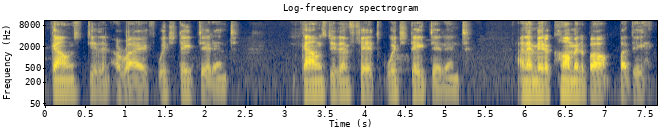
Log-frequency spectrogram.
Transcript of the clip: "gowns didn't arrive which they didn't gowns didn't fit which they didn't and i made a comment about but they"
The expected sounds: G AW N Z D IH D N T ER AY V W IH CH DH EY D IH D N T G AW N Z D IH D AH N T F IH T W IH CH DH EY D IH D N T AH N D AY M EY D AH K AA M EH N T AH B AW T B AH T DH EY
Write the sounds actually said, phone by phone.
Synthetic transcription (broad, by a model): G AW N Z D IH D N T ER AY V W IH CH DH EY D IH D N T G AW N Z D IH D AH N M F IH T W IH CH DH EY D IH D N T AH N AY M EY D AH K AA M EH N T AH B AW T B AH T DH EY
